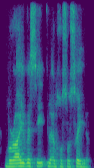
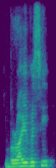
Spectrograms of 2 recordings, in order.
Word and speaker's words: privacy: negative impact on privacy privacy you can pronounce it privacy or privacy privacy or privacy privacy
